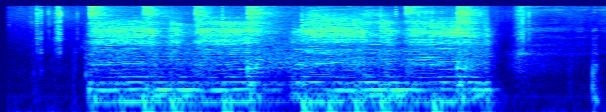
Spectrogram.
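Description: Recorded guitar music played back over studio speakers, starting about a second in after a few faint clicks and cutting off abruptly just before five seconds.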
